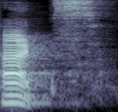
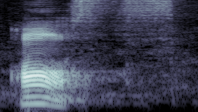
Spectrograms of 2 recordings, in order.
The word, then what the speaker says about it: asks: meats okay meats meats asks it is not acts it's asks asks asks s k s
